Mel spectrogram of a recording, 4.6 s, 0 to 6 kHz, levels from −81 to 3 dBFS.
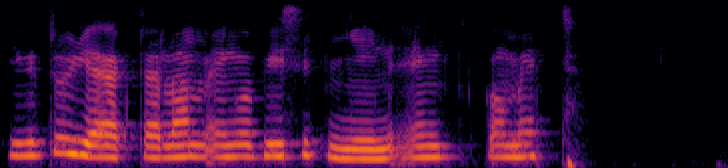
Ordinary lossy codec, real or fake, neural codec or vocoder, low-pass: none; real; none; 5.4 kHz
